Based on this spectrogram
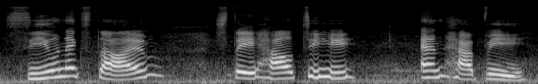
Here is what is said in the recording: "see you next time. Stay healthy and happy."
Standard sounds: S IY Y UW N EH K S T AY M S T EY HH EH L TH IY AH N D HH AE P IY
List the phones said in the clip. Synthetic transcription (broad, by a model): S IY Y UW N EH K S T AY M S T EY HH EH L T IY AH N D HH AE P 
